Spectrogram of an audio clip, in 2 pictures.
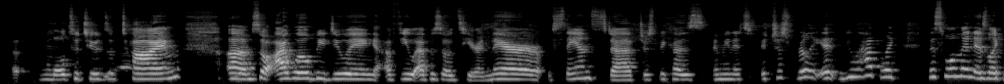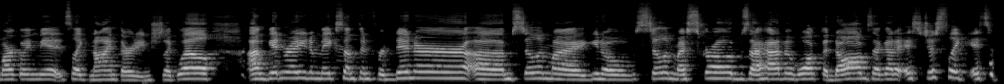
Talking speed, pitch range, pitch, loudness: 220 wpm, 230-275 Hz, 250 Hz, -24 LUFS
